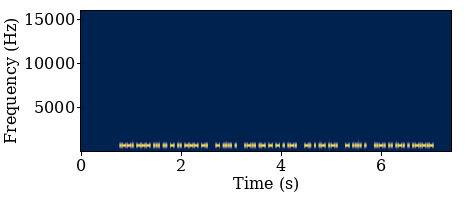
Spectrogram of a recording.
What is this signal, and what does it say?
Morse code, heard as a keyed tone, about 50 wpm, 700 Hz. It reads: POSITION THE LATTER NEAR THE FIRE.
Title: Sentences from Top 1600 Words 50wpm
